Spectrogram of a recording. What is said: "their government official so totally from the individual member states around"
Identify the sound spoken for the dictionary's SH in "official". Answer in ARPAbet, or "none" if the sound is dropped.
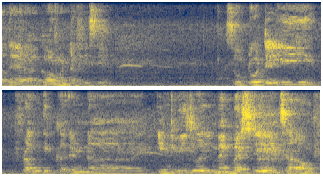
S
